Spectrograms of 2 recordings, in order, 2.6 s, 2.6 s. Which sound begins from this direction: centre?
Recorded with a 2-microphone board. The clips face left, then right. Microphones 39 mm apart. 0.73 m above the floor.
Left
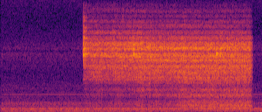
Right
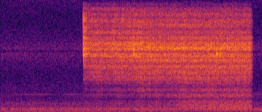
A hiss, at 0.8 s.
